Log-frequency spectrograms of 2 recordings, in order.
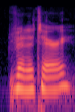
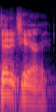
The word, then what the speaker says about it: Vinatieri: Vinatieri. Is that how you say it? Vinatieri.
